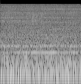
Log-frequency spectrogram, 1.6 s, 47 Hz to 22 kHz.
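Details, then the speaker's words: 7-1/2 gauge live steam logging locomotive, gravity-fed water valve opened then steam on: injector gives steady rushing hiss with faint even tones, no sputter, feeding the boiler normally, water level rising. "the mazing injectors are so unreliable but this one works so good it always has work"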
